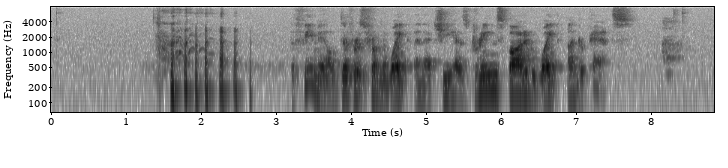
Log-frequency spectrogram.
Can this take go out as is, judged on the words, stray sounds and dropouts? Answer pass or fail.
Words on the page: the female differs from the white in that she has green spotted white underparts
fail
